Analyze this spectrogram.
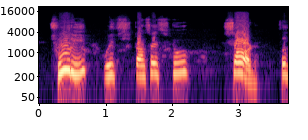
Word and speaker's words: Shuri: And Suri, it is to be pronounced as Churi, which translates to sword.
